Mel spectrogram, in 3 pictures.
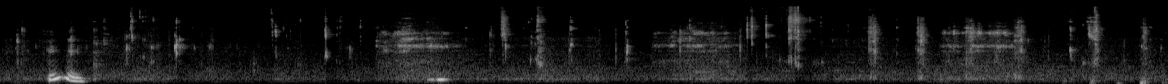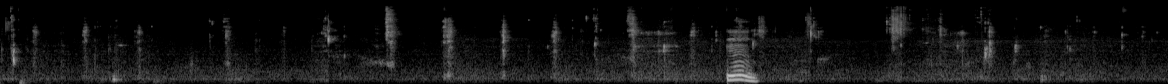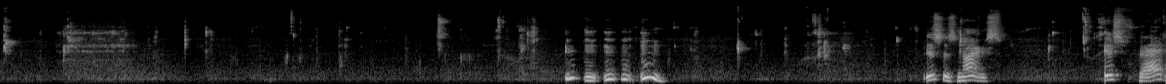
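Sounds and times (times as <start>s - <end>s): person humming: 0.5s - 1.0s, 4.0s - 4.6s, 29.0s - 30.1s
wet chewing and lip smacks: 1.0s - 4.0s, 4.9s - 18.9s, 19.7s - 28.8s, 30.1s - 32.6s, 33.8s - 34.4s.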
